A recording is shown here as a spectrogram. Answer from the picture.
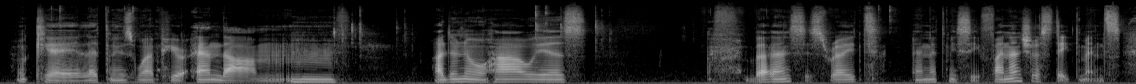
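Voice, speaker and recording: The speech comes at a very slow pace, with long, frequent pauses and ordinary pitch variation. Noticeable background noise can be heard. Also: man, medium pitch for a man. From Italy. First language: Italian. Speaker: teacher. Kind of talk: tutorial. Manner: halting, many fillers.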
